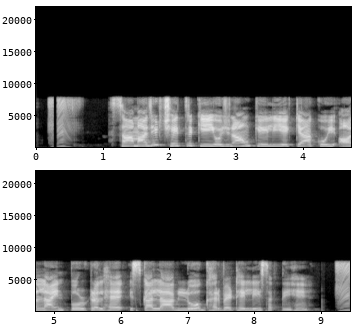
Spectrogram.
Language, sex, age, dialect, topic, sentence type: Hindi, female, 25-30, Garhwali, banking, question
